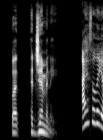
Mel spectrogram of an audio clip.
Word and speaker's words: hegemony: But I've heard it several different ways, never knew how it was pronounced, and it's hegemony.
